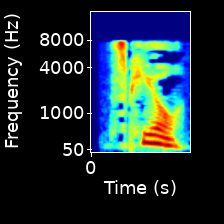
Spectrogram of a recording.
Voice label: "Speel", English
